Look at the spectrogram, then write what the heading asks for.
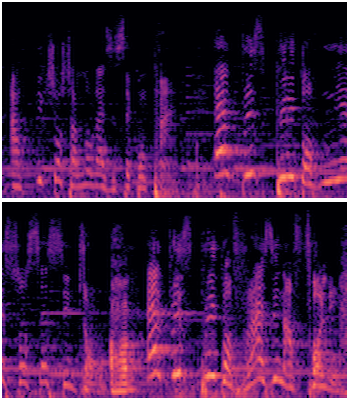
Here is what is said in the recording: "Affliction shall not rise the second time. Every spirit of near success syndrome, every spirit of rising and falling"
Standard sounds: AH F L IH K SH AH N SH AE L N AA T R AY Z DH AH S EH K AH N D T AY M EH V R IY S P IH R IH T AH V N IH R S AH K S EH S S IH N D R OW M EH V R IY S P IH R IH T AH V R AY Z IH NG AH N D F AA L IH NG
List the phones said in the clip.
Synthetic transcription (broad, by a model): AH F L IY K SH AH N SH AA L N AA T R AY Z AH S EH K AH N D T AY M EH V R IY S P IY R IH T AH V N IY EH S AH S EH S S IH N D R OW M EH V R IY S P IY R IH T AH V R AY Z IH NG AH N F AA L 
